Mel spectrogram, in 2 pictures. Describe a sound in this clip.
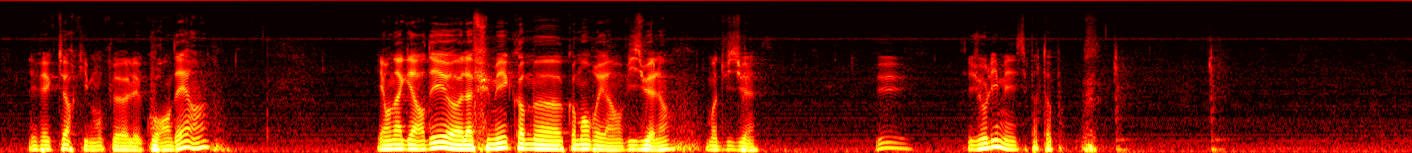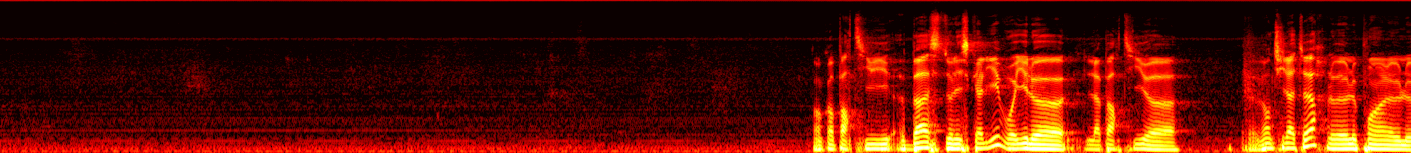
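A man speaks calmly into a microphone, heard over loudspeakers in a large hall, with long pauses.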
